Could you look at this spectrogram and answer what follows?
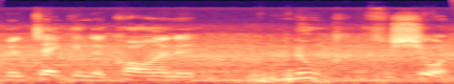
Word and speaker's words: NUK: And a lot of us have been taken to calling it Nuke for short, because N-U-K sounds like Nuke when you pronounce it as a word.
